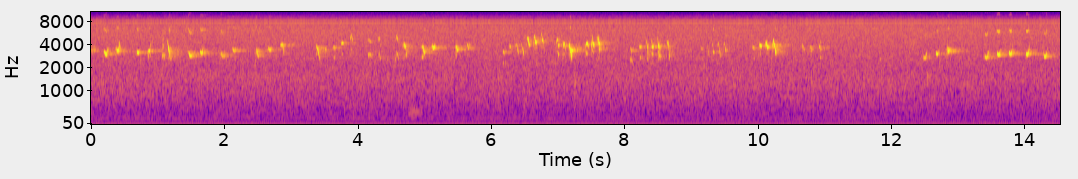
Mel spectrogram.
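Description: A baby chick cheeps in high, quick peeps close by.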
